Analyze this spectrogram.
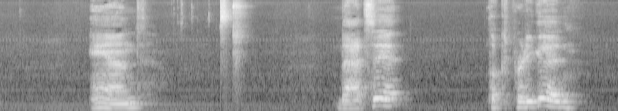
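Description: A metal safety razor clicks softly as its head is twisted.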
